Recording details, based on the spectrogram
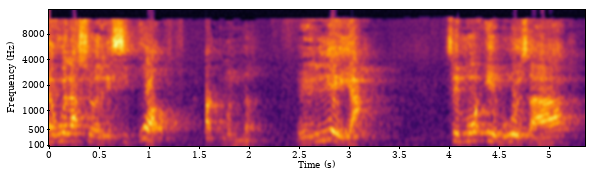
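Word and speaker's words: רֵעַ: Réa. Comme ça se prononce.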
